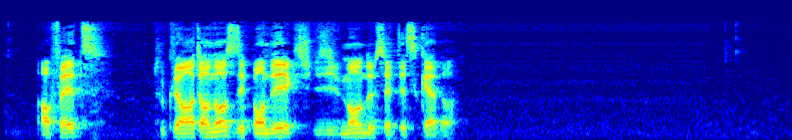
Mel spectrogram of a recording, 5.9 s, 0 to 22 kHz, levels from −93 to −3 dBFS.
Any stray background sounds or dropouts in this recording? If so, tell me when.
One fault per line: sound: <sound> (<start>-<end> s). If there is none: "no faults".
no faults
